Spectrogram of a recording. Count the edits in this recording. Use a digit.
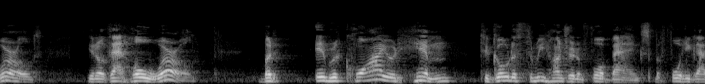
0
